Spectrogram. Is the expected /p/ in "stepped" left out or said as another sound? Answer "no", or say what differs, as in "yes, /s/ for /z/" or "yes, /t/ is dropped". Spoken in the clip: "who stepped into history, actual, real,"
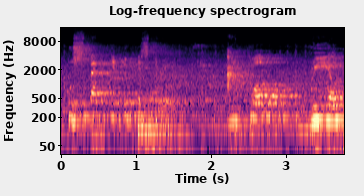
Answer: yes, /p/ is dropped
